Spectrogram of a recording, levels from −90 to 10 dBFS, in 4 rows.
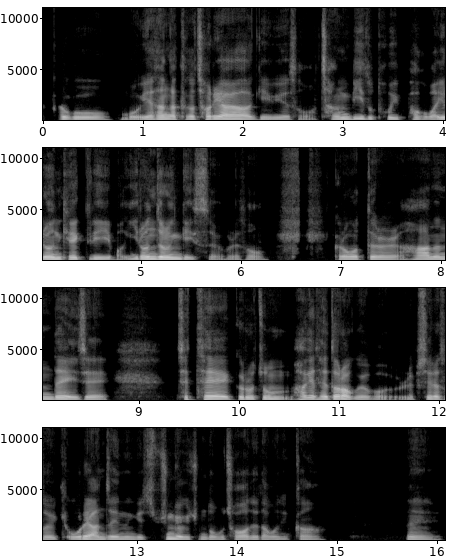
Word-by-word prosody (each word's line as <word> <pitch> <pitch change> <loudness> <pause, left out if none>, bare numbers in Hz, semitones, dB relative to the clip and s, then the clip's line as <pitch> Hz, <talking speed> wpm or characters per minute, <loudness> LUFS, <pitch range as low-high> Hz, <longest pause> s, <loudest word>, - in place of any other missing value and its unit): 그리고 100 -1 -2
뭐 - - -6
예산 125 +5 +3
같은 115 0 -1
거 - - +3
처리하기 125 -9 +3
위해서 95 -1 -8
장비도 130 +2 -2
도입하고 120 -1 -7
막 105 - -2
이런 130 -1 +6
계획들이 120 -3 -1
막 120 - -14
이런저런 135 0 +5
게 100 - -3
있어요. 85 - -10
그래서 100 - -12 0.7
그런 110 0 -1
것들을 105 -2 -1
하는데 135 -3 +2
이제 100 -1 -3 0.7
재택으로 140 -2 +2
좀 120 -4 -1
하게 170 +1 0
되더라고요. 110 -7 +3
뭐 - - -9 0.3
랩실에서 115 -4 -3
이렇게 95 -1 -8
오래 110 +3 +2
앉아 100 +2 +1
있는 105 -1 -3
게 95 - -7
집중력이 110 +1 -2
좀 100 - -11
너무 95 0 -8
저하되다 95 -3 -4
보니까. 90 +1 -10 0.9
네 100 -3 -5
110 Hz, 350 characters per minute, -24 LUFS, 100-130 Hz, 0.9 s, 이런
